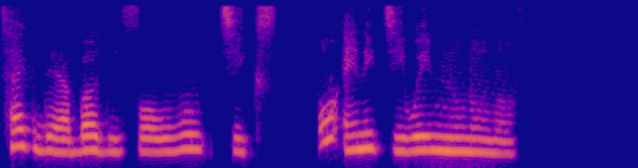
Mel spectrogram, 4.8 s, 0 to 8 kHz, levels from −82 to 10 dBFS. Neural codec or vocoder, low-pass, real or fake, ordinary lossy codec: codec, 16 kHz in and 24 kHz out, 0.4 kbps, LongCat-Audio-Codec, fine tuned four codebook decoder; 7.2 kHz; fake; MP3, 64 kbps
